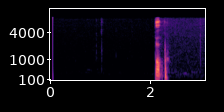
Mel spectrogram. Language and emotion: Russian, neutral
